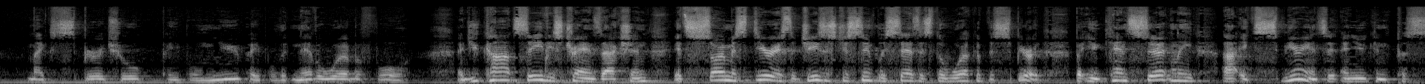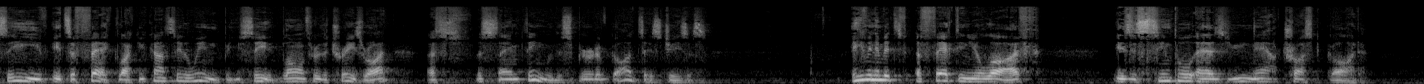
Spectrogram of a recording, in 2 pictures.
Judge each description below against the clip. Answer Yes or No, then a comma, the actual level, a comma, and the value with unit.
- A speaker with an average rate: Yes, average, 175 wpm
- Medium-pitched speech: Yes, medium, 150 Hz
